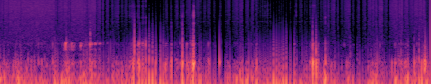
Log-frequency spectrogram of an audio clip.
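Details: Stethoscope on the belly of a person after drinking cola with Mentos, belly aching: loud, continuous low gurgling and bubbling rumbles; active bowel sounds (borborygmi).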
